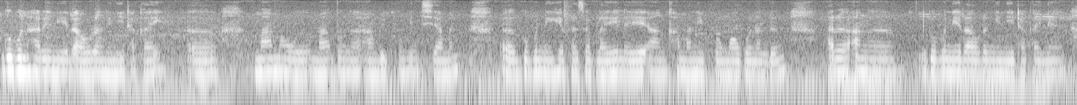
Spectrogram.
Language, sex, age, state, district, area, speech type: Bodo, female, 18-30, Assam, Chirang, rural, spontaneous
